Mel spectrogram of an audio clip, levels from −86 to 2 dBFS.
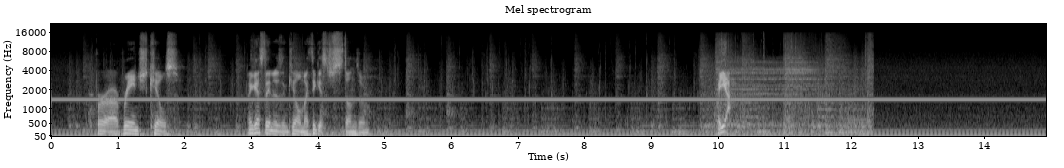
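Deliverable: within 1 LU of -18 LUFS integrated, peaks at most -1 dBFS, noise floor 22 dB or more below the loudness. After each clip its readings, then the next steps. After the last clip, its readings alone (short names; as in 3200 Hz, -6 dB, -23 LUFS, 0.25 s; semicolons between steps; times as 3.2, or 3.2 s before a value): hum 50 Hz; harmonics up to 250 Hz; hum level -34 dBFS; steady tone 1400 Hz; tone level -35 dBFS; loudness -27.5 LUFS; peak -4.5 dBFS; loudness target -18.0 LUFS
-> de-hum 50 Hz, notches 5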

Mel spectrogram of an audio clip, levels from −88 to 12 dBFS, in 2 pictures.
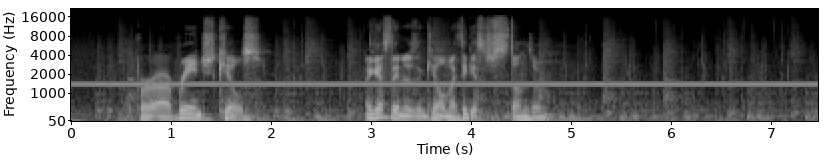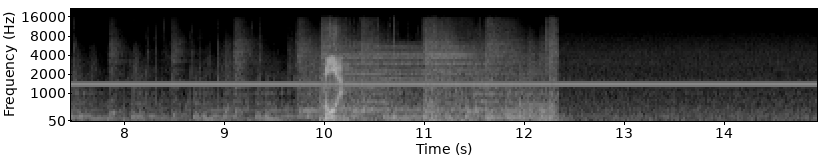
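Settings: hum none; steady tone 1400 Hz; tone level -35 dBFS
-> notch 1400 Hz, Q 30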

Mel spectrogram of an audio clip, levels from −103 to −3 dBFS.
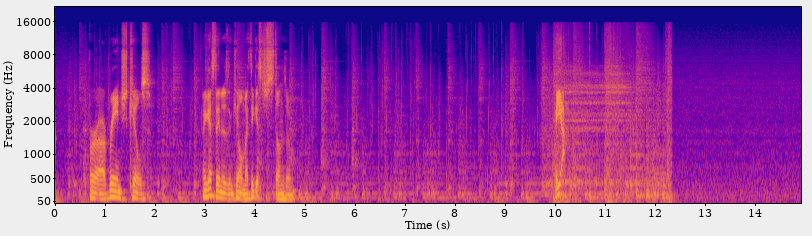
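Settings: steady tone none; loudness -25.0 LUFS; peak -4.0 dBFS; loudness target -18.0 LUFS
-> gain +7 dB; limiter -1 dBFS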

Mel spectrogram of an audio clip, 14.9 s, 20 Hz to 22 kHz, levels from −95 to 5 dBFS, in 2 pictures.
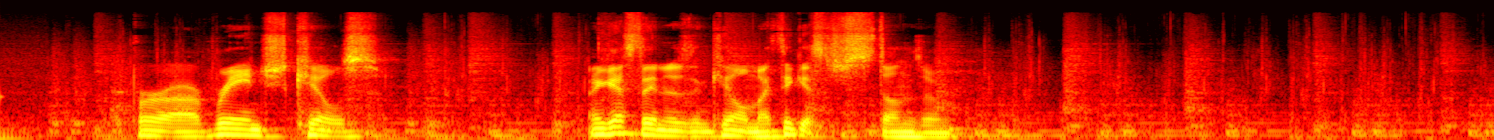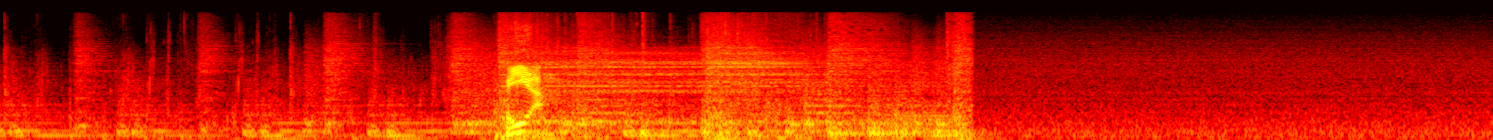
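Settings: loudness -18.5 LUFS; peak -1.0 dBFS; noise floor -47 dBFS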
